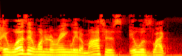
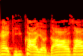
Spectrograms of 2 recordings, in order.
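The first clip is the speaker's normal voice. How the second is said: usual speaking voice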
